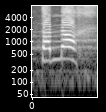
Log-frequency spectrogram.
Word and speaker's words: Tanakh: Dibacanya Tanakh.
